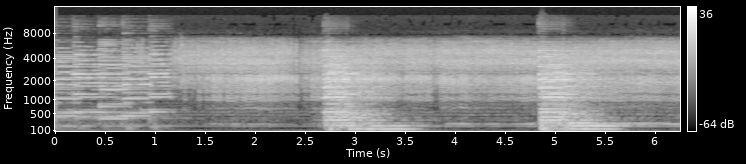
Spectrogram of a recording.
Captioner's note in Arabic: تُصدر الدمية صوتًا مُرعبًا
